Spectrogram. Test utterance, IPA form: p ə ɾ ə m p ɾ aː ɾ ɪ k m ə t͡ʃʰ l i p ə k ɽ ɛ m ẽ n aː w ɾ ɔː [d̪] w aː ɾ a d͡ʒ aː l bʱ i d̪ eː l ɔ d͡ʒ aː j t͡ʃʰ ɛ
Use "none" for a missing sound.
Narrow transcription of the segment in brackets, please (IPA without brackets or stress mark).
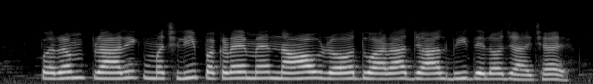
d̪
